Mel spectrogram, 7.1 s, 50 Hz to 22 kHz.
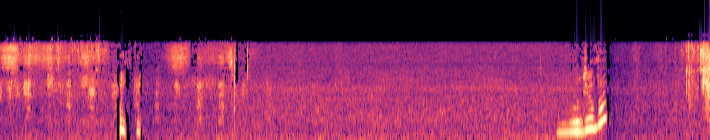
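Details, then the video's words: Espin the Keeshond puppy during rough play: a few soft snuffles and clicks early, then a loud rising whine-yelp near the end, followed by a brief squeaky burst. "Keeshond puppy playtime 2"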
